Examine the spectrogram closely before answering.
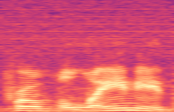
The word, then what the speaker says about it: provolone: Well, we were talking about the toasted provolone that V brought in last week. Provolone. Okay, Barb. I would have pronounced it correctly if you had saved me some.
